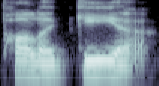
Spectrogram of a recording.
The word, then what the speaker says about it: Paulogia: you're on board with us yeah it's it's pronounced Paul Agia ye ye yes but as I said I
